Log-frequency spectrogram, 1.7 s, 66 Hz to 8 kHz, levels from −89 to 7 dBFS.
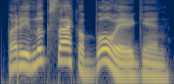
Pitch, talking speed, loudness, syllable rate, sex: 160 Hz, 240 wpm, -16 LUFS, 5.0 syllables/s, male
